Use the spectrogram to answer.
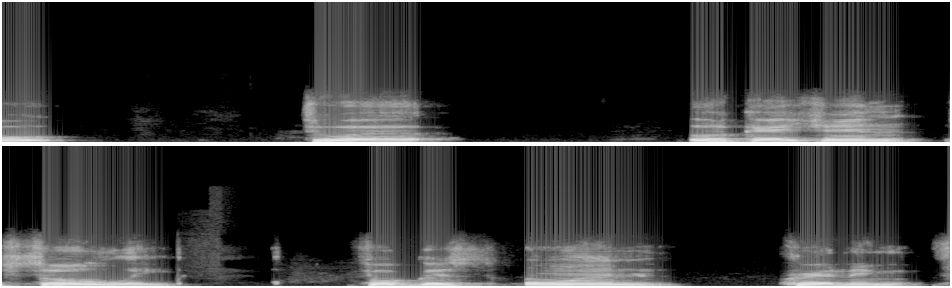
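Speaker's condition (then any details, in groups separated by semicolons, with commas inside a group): Multiple sclerosis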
